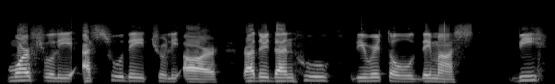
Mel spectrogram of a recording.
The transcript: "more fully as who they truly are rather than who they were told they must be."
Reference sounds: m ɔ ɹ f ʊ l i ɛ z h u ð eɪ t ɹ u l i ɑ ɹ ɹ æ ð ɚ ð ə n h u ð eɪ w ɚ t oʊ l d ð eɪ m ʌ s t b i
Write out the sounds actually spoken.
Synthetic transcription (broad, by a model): m ɔ ɹ f ʊ l i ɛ s h u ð eɪ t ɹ u l i ɑ ɹ ɹ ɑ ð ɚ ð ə n h u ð eɪ w ɚ t oʊ l d eɪ m ʌ s t b i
